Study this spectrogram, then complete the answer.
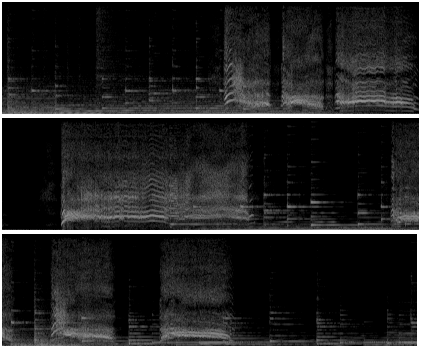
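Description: Anguished screaming and wailing from a character in the horror video game The Cat Lady, several long drawn-out cries rising and breaking over a low droning musical score, loud and close with brief gaps between outbursts.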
